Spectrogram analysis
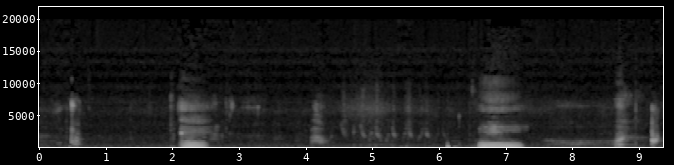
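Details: A one-week-old newborn boy makes brief, sharp hiccup sounds at irregular intervals, with two short squeaky vocal sounds between; infant hiccups.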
